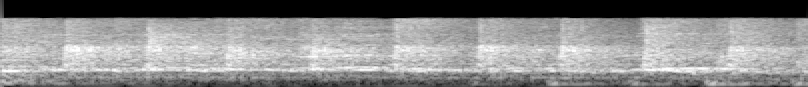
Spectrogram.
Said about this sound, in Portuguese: Vamos aplaudir o nome do Senhor. Aplauda, aplauda o nome do Senhor, que está sentado no alto sublime trono.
